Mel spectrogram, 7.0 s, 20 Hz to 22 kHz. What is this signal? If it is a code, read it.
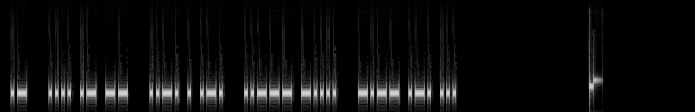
Morse code, heard as a keyed tone, about 38 wpm, 700 Hz. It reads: A HAM FER 26 YRS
